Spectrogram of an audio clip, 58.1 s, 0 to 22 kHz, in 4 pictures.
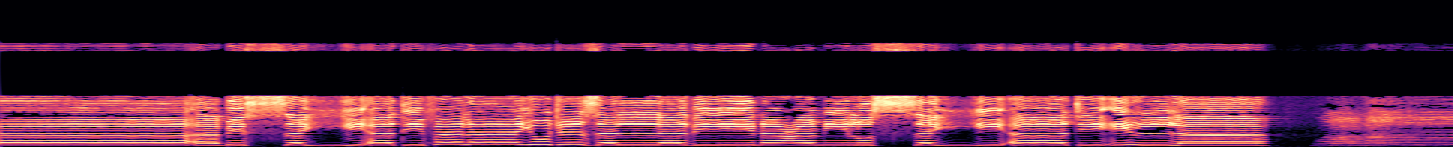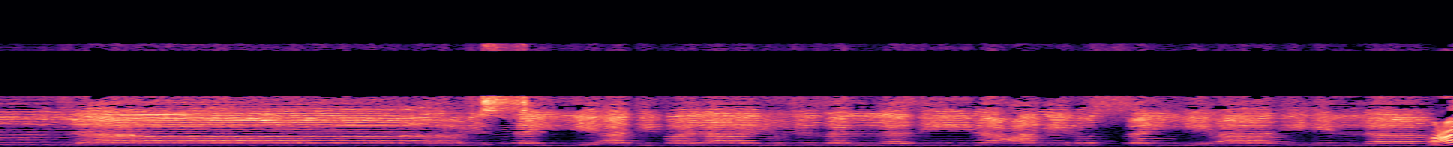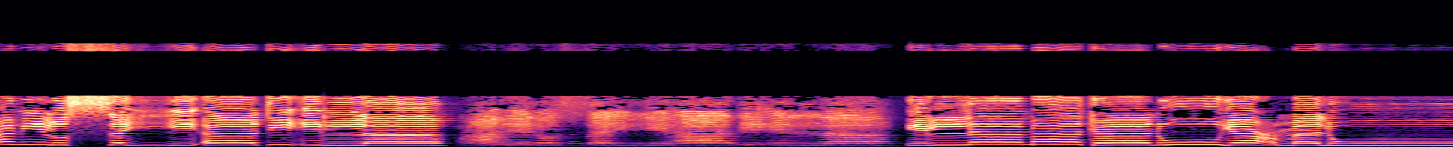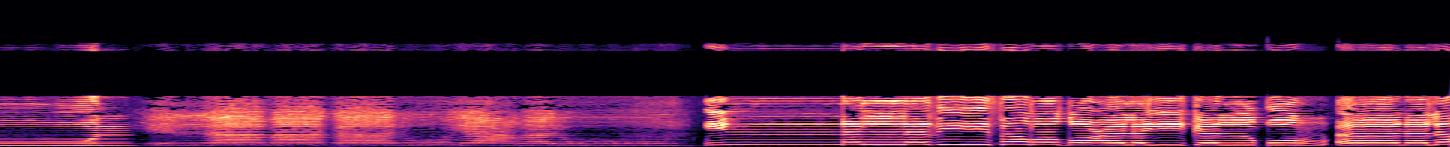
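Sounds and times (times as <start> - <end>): woman chanting a verse: 0.0 - 46.3, 46.9 - 58.0
soft hazy recitation: 0.0 - 58.0
woman reciting melodically: 0.0 - 58.0.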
